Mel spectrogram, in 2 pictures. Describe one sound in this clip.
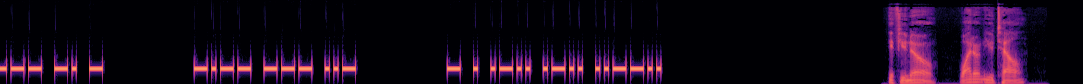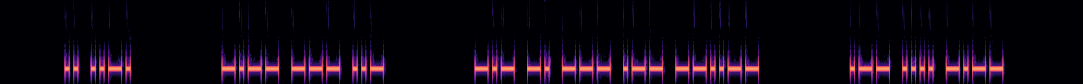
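A telegraph key taps out Morse code in short and long beeps.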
